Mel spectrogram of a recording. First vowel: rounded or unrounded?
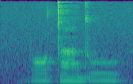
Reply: rounded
